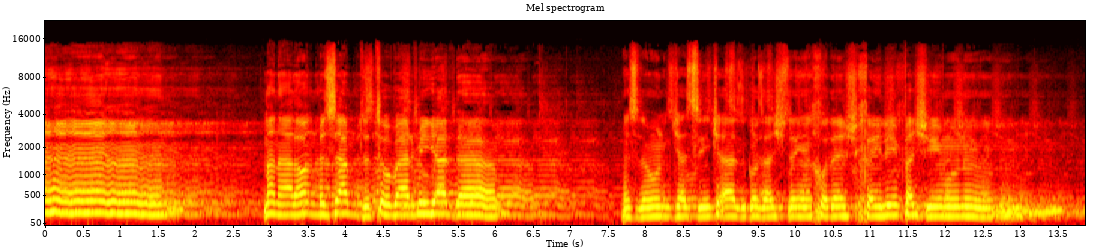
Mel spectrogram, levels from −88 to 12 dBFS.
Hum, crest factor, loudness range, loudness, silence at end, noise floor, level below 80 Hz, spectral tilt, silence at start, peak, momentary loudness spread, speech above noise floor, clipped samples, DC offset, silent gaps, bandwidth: none; 12 dB; 3 LU; -12 LUFS; 0 s; -34 dBFS; -52 dBFS; -5.5 dB/octave; 0 s; 0 dBFS; 15 LU; 22 dB; under 0.1%; under 0.1%; none; 15 kHz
